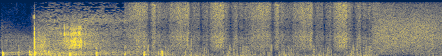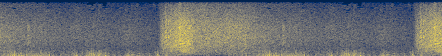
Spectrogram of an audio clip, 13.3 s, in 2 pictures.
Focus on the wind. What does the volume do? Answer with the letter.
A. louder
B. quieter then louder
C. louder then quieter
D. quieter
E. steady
E.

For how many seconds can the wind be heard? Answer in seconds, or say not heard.
13 s.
